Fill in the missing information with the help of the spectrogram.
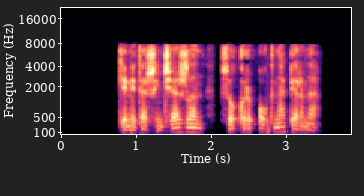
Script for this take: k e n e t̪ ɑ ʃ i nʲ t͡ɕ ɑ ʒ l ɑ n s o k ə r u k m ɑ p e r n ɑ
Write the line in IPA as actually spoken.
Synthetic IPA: k e n e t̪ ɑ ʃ i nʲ t͡ɕ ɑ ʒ l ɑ n s o k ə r o k n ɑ p e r n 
